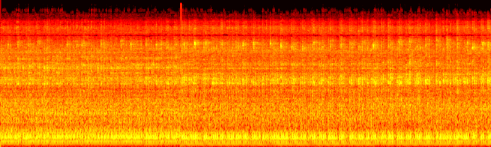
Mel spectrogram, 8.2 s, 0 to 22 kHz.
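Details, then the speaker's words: Mercury 50 hp outboard after rebuild and timing set: smooth, even idle with steady beat, no stumbling, popping or misfire; sounds healthy, idling about 7800 RPM on the timing light divided by two. "The motor sounds much better now that the timing is supposed to be where it's at."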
